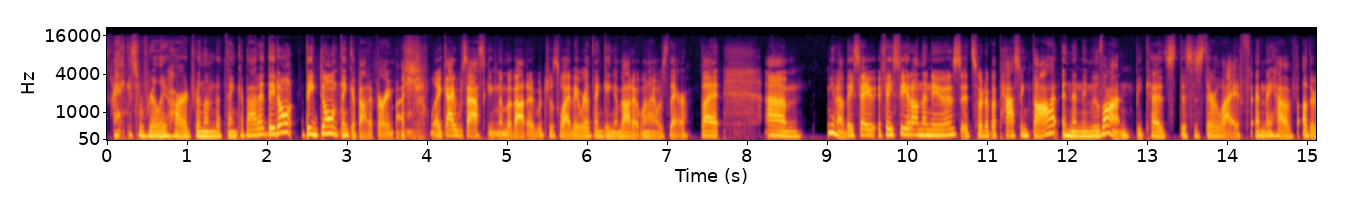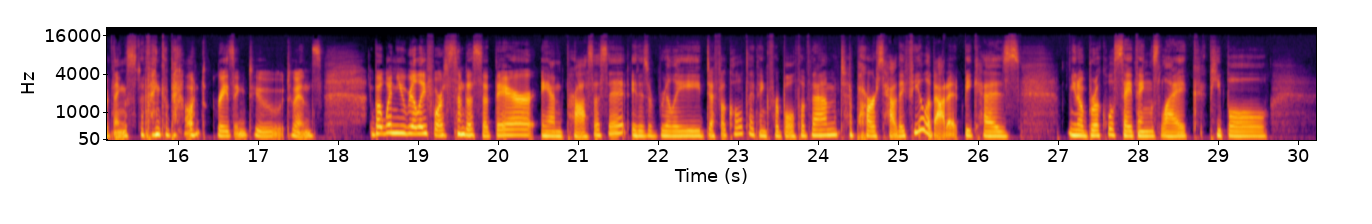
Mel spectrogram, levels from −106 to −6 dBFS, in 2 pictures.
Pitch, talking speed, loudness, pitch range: 175 Hz, 230 wpm, -19 LUFS, 165-200 Hz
